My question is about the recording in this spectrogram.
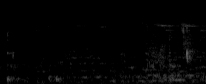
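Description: Faint eating sounds from a person chewing a mouthful of rice and egg curry, with small wet mouth clicks and smacks and a sharper click near the end.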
